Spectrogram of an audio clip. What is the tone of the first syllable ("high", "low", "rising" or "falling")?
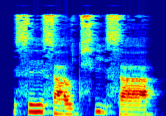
high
